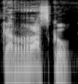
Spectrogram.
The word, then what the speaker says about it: Carrazco: I guess, you know, if we say her name the proper way, it's Carrasco, which is always fun to do because there's nothing like being able to roll your R's.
